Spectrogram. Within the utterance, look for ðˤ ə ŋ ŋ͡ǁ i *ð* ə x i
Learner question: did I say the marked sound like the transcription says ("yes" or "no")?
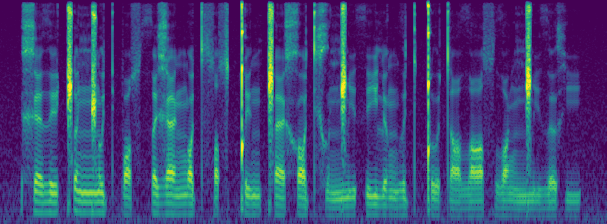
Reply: yes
